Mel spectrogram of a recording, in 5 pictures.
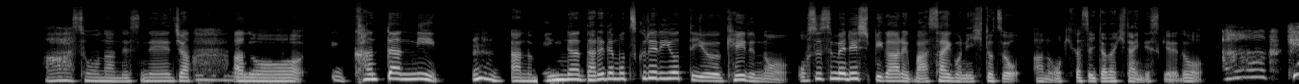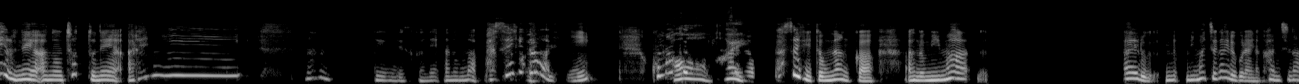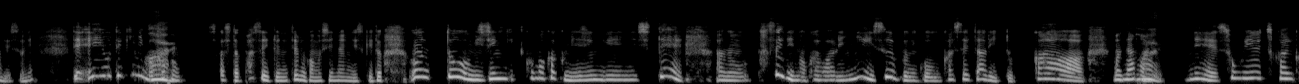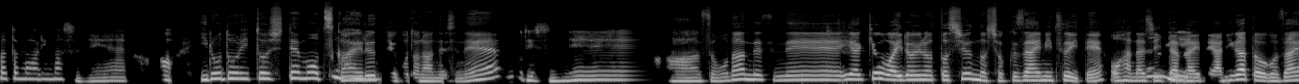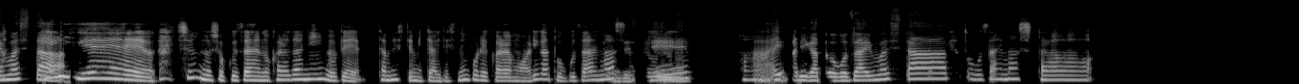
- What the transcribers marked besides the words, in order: distorted speech; unintelligible speech
- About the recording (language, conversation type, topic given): Japanese, podcast, 旬の食材を普段の食事にどのように取り入れていますか？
